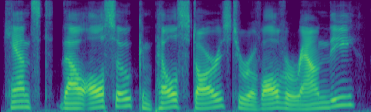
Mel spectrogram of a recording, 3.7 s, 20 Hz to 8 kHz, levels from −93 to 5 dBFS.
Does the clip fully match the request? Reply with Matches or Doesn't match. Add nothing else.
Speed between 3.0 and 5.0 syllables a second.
Matches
